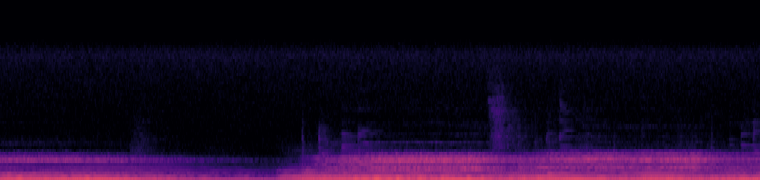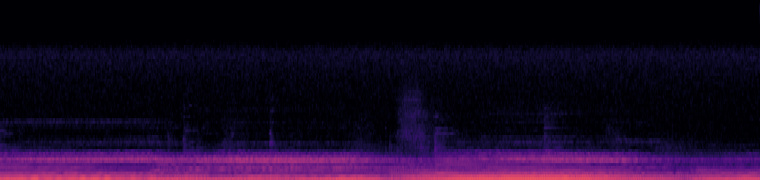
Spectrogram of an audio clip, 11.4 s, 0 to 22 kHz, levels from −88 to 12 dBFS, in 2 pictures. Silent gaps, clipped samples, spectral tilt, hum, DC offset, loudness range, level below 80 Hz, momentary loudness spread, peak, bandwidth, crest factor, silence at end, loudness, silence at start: none; under 0.1%; -8.5 dB/octave; none; under 0.1%; 3 LU; -44 dBFS; 11 LU; -16 dBFS; 16.5 kHz; 14 dB; 0 s; -32 LUFS; 0 s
